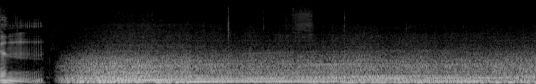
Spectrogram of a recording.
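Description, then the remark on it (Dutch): A DS7 SUV's engine runs with a steady, loud droning hum during a test drive, its pitch climbing slightly as the vehicle drives and accelerates, after a brief drop at the start. “We gaan rijden. De rijimpressie. Ja, en die die test de DS7.”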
